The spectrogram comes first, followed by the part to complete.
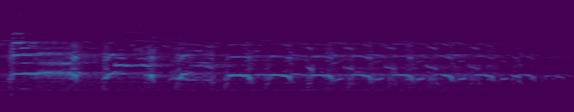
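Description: A bird calling in a rapid series of short, hooked calls, about four to five a second, growing steadily fainter.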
